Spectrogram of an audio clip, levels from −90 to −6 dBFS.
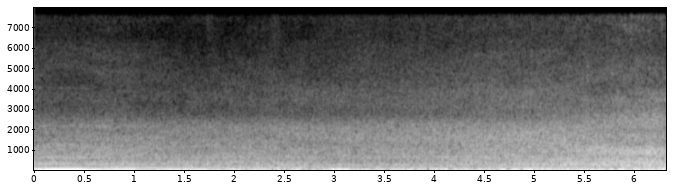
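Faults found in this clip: No technical faults found: the everyday sound recording holds steady level and continuity, with no audible dropouts, clipping, distortion or timing disturbances anywhere in the signal.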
